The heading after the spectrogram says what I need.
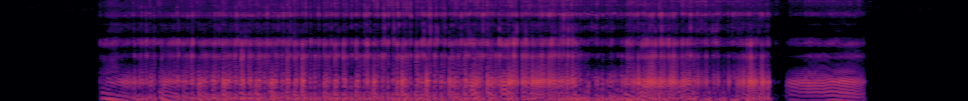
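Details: Sleeping pug dog snoring: one long, rattling snore on the in-breath, then a brief whistling, whining out-breath.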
